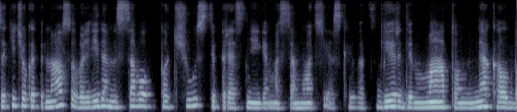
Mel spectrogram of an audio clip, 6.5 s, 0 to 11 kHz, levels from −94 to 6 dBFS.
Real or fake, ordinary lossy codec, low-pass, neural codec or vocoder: fake; Opus, 16 kbps; 9.9 kHz; autoencoder, 48 kHz, 128 numbers a frame, DAC-VAE, trained on Japanese speech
